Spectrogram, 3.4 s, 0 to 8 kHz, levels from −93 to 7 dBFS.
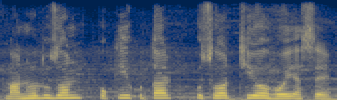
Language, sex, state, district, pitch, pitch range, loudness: Assamese, male, Assam, Kamrup Metropolitan, 195 Hz, 175-205 Hz, -15 LUFS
